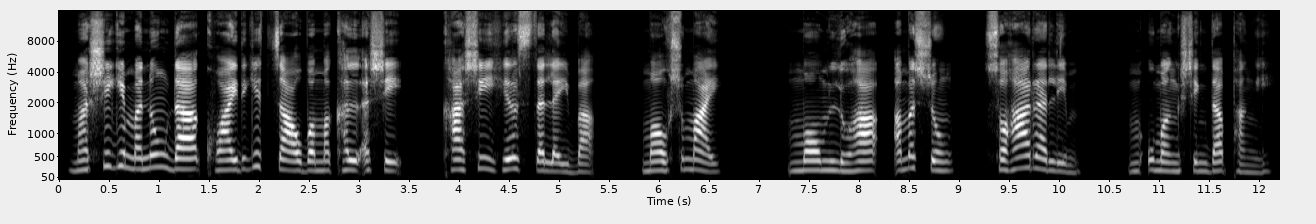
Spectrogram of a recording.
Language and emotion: Manipuri, neutral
